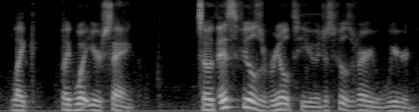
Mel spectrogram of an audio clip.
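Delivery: ordinary delivery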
